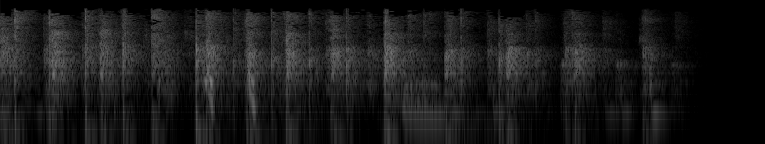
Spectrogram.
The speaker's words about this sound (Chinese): 赞！ 拍手。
